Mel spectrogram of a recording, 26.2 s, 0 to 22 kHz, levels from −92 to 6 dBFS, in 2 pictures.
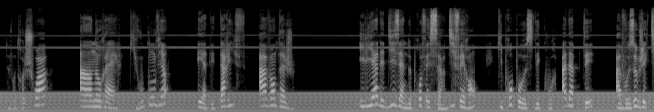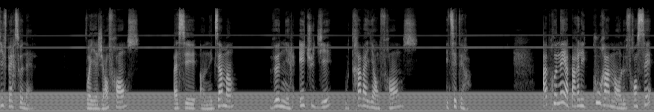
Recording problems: electrical hum; noticeable; throughout; 60 Hz, 10 dB below the speech
high-pitched whine; faint; throughout; 4 kHz, 25 dB below the speech

